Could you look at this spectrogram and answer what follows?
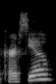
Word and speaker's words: Curcio: My guest today is Sarah Curcio.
